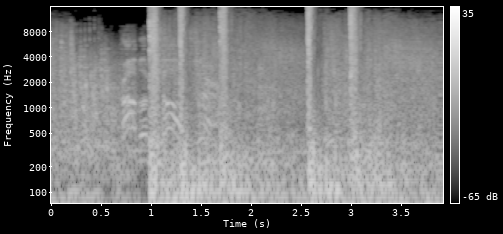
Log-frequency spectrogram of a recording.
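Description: Shells explode with deep blasts.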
